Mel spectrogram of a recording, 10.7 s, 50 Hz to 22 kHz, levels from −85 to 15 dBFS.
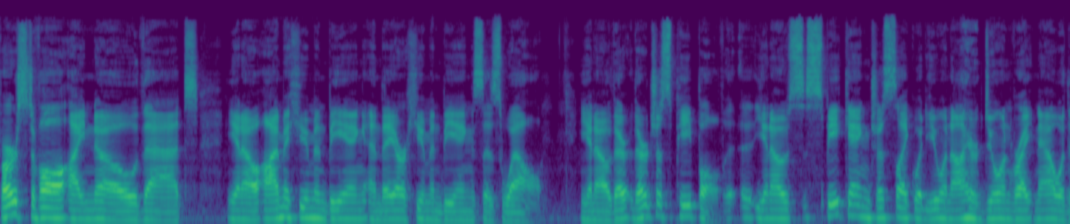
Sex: male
